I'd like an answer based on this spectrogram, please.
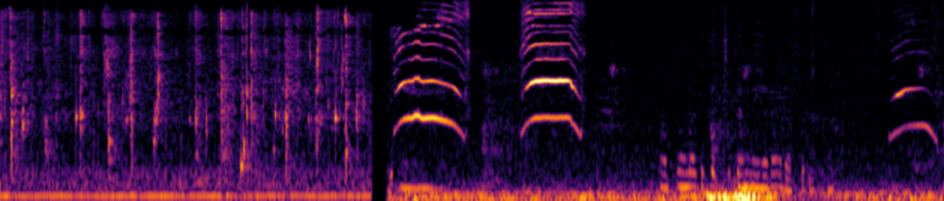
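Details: Domestic cat meowing in a funny cat compilation: after a few seconds of clicking, rustling noise, three high, arched meows rise and fall, the last one fainter, over a low steady hum.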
